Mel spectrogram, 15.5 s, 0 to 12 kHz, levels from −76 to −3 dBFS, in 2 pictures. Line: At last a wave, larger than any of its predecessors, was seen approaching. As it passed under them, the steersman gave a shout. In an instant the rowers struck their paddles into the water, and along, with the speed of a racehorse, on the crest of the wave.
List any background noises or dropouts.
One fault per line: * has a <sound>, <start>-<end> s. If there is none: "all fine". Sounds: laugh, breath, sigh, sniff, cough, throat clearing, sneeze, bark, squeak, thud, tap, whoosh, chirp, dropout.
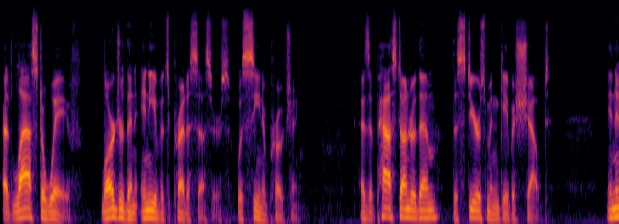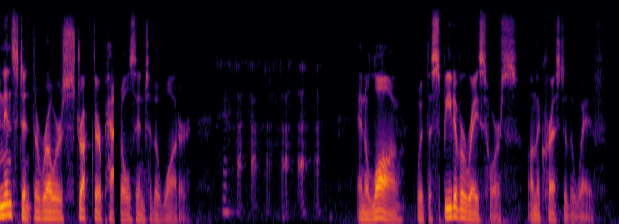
* has a dropout, 9.2-9.2 s
* has a laugh, 10.4-11.9 s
